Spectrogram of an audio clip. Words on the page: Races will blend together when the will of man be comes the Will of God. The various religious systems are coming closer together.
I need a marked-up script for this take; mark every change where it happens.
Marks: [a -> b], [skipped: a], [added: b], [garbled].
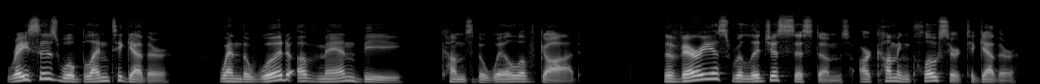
Races will blend together when the [will -> would] of man be comes the Will of God. The various religious systems are coming closer together.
